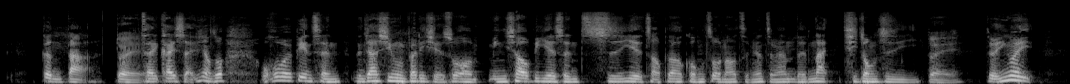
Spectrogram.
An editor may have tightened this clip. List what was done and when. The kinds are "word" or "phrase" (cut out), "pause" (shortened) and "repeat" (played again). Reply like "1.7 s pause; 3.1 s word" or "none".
3.5 s pause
